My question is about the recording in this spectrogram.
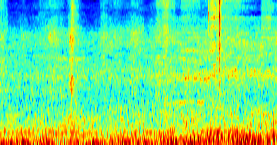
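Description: Steady low engine rumble, with a few faint clicks.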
